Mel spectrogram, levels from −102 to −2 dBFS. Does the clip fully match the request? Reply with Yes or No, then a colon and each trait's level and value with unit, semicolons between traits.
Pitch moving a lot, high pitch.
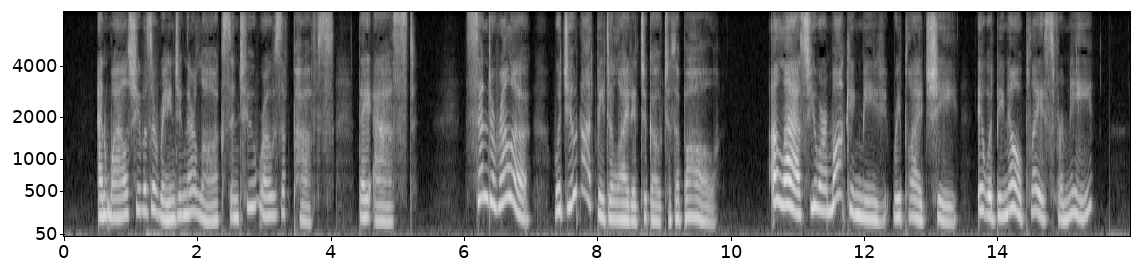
Yes: wide, 6.5 semitones; high, 210 Hz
